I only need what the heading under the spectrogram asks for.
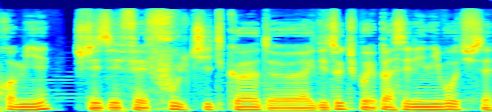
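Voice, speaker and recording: Music plays behind a man who speaks fairly quickly at a fairly low pitch with fairly even intonation. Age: 30s. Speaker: podcast co-host. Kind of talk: casual chat.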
